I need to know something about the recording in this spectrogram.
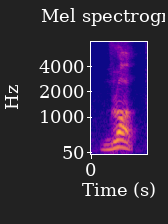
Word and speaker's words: wrath: Bright, avarice, lust, wrath or anger சொல்லுவோம். wrath, அத W நீங்க உச்சரிக்காம கூட சொல்லலாம்.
